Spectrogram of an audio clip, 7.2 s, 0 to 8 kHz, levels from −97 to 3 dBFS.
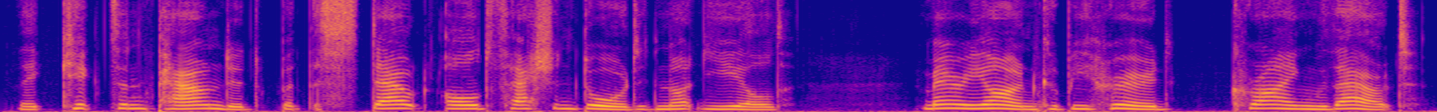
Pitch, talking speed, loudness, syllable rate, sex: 235 Hz, 150 wpm, -18 LUFS, 4.5 syllables/s, female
